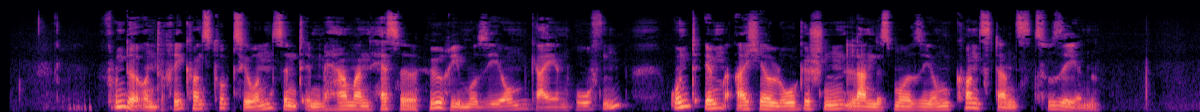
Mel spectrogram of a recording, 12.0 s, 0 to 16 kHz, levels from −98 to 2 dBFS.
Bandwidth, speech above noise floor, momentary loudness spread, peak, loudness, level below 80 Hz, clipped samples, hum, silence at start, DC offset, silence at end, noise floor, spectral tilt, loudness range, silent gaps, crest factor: 11.5 kHz; 44 dB; 9 LU; -4 dBFS; -24 LUFS; -60 dBFS; under 0.1%; none; 1.1 s; under 0.1%; 1.05 s; -68 dBFS; -5.5 dB/octave; 3 LU; none; 22 dB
